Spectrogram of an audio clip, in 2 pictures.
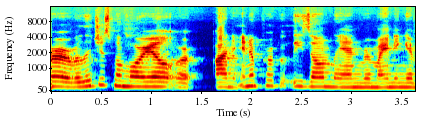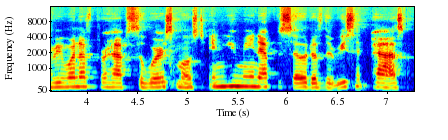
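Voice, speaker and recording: Woman with a very gravelly voice, measured and formal, reading public comment at a podium. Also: mid-range voice. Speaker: resident giving public comment. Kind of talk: reading a prepared statement. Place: town hall meeting room.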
